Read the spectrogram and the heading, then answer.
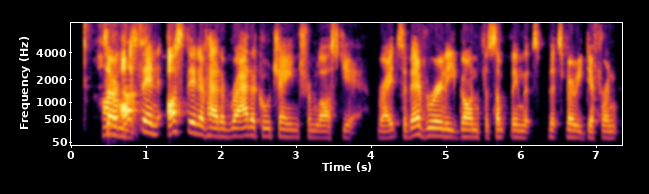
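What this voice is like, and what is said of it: English accent. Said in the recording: “you're English ... don't let the accent fool you.”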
